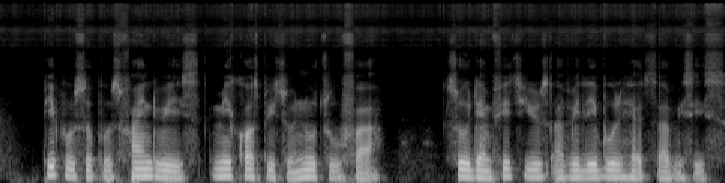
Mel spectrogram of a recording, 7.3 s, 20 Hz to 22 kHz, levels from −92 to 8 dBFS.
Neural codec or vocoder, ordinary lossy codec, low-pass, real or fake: none; none; none; real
